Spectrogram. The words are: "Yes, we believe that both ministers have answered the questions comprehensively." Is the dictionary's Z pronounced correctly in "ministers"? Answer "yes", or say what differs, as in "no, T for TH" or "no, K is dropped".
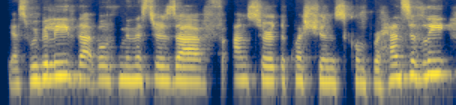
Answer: yes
